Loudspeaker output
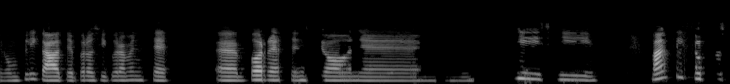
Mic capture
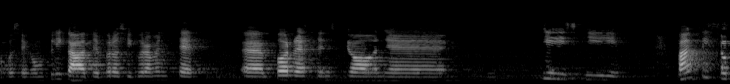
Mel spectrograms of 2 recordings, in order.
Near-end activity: none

